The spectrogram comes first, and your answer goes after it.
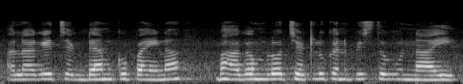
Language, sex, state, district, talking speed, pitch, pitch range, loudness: Telugu, female, Telangana, Mahabubabad, 115 wpm, 240 Hz, 230-245 Hz, -15 LUFS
